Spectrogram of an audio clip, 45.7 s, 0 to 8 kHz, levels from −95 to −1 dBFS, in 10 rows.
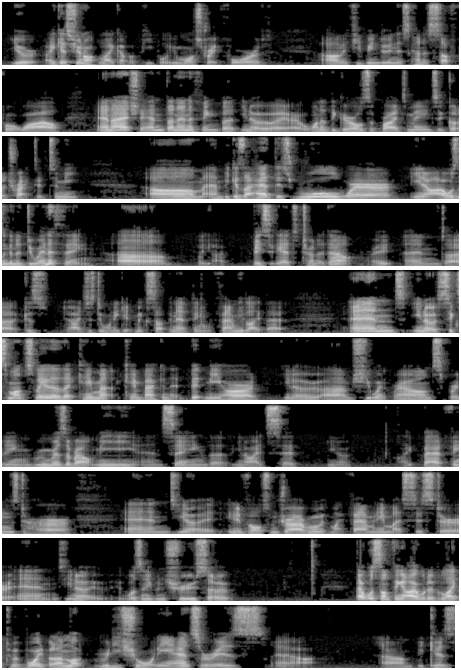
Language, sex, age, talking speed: English, male, 20-39, 225 wpm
